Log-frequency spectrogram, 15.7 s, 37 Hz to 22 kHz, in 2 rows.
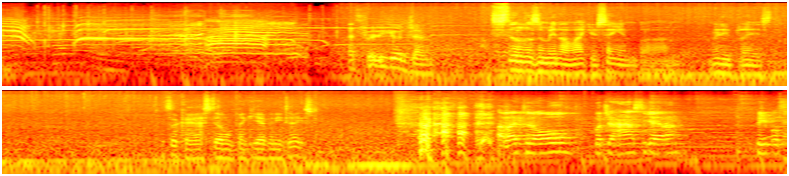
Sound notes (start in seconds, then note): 11.8 both laugh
